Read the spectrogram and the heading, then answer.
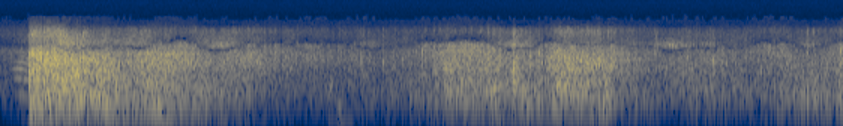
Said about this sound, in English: Thus, drunk with glory, Midshipman McKelmy fires the final shot, and the battered, broken corvette sinks beneath the waves.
